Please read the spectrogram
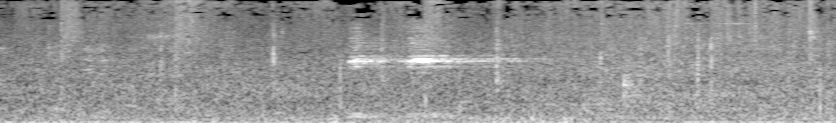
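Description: Street traffic: a steady low engine rumble of motor vehicles close by, with a brief high-pitched tone about two seconds in.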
